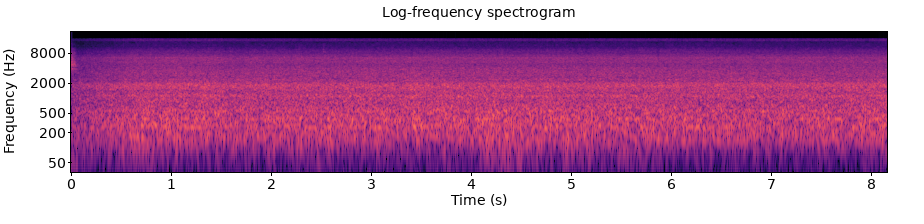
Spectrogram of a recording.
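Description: Heavy rain pouring down onto wet pavement and puddles, a steady even hiss.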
